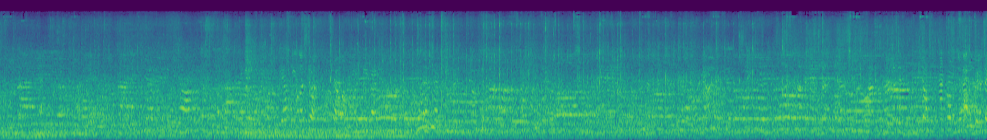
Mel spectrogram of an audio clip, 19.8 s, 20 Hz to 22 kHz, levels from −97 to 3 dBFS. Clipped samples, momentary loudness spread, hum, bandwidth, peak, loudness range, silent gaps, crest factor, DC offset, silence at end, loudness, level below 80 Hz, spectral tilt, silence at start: under 0.1%; 5 LU; none; 15.5 kHz; -2 dBFS; 3 LU; none; 18 dB; under 0.1%; 0 s; -19 LUFS; -56 dBFS; -4.5 dB/octave; 0 s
